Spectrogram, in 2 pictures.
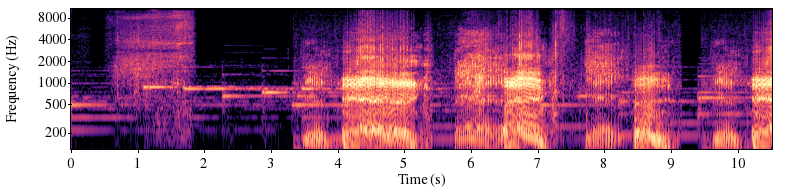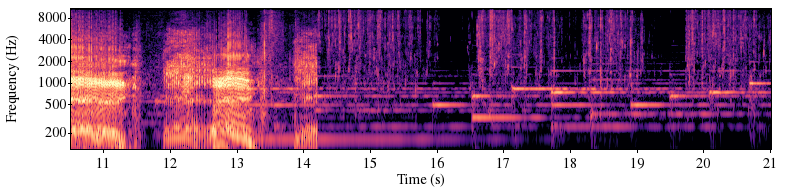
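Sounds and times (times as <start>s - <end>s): piano music: 0.0s - 21.0s
large animal calling loudly: 3.4s - 14.2s.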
